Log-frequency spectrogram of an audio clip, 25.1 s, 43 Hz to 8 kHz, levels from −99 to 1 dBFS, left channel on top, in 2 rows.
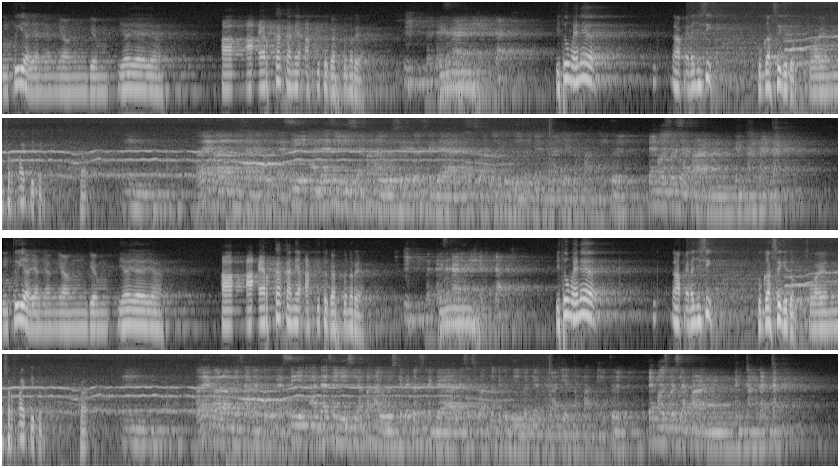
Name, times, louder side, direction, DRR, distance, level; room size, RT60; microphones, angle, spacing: voice 1, 0.0-2.4 3.3-5.5 6.6-7.2 8.3-8.9 9.8-10.7 11.3-13.2 13.7-13.8, right 3 dB, 35° right, 9 dB, 0.4 m, -27 dB
voice 2, 6.0-7.5 12.2-12.3 14.3-14.9 15.4-21.9 22.2-24.2, right 1 dB, 65° right, 1 dB, 4.8 m, -34 dB
sound 1, 10.3-20.8, equal, ahead, 1.0 m, -37 dB
25.5 x 24.0 x 5.6 m, 2.7 s
head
